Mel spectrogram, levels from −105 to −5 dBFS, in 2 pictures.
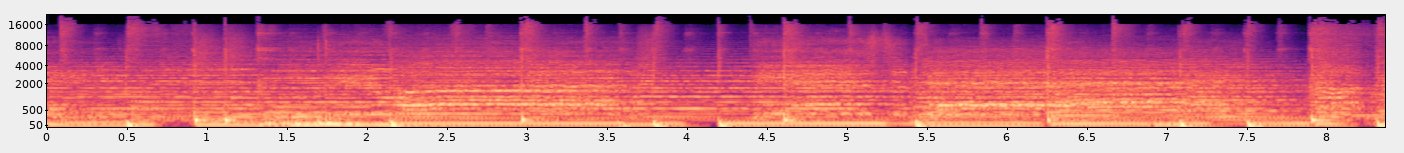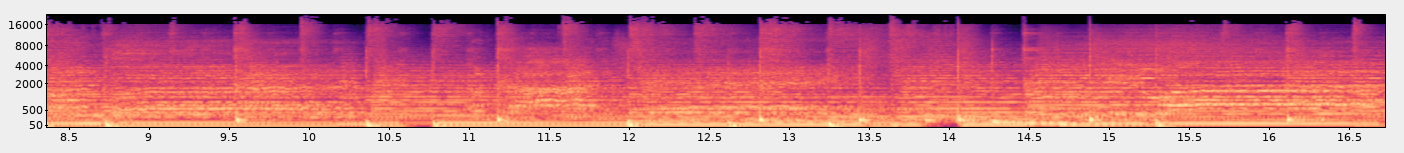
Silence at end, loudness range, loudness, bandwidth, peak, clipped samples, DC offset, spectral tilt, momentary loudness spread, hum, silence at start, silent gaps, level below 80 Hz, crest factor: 0 s; 2 LU; -17 LUFS; 19.5 kHz; -2 dBFS; under 0.1%; under 0.1%; -5.5 dB/octave; 4 LU; none; 0 s; none; -22 dBFS; 14 dB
